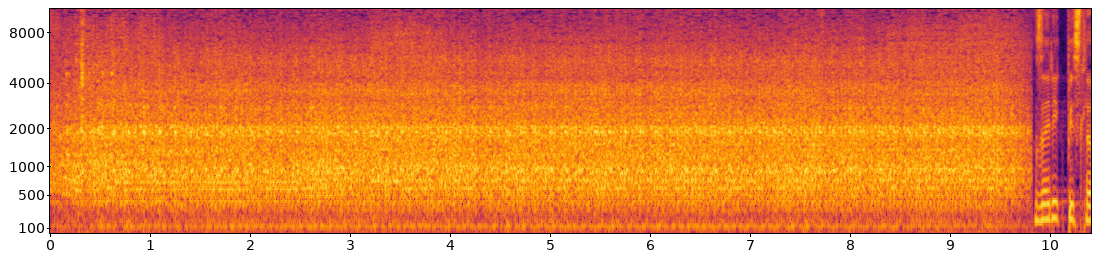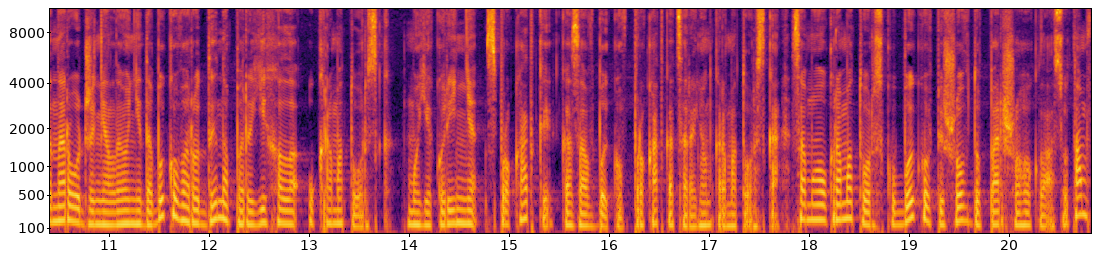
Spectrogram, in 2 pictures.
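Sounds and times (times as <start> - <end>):
tractor engine running: 0.0 - 9.9
speech: 9.9 - 20.8.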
